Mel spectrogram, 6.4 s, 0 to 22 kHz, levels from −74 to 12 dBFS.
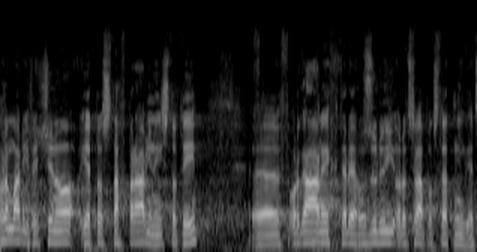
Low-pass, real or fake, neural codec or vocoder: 14.4 kHz; fake; vocoder, 44.1 kHz, 128 mel bands, Pupu-Vocoder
